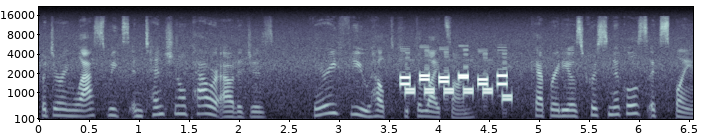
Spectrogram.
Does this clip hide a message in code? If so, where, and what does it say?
Yes: multi-frequency trunk signalling (R2, with the far end's replies) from 3.6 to 4.7 s, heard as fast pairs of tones, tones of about 100 ms. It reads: 495027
